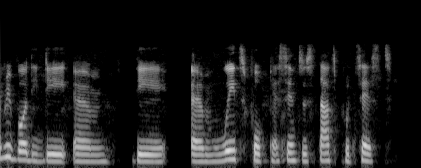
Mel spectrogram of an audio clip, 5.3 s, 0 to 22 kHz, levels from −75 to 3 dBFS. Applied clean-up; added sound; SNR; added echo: none; none; none; none.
